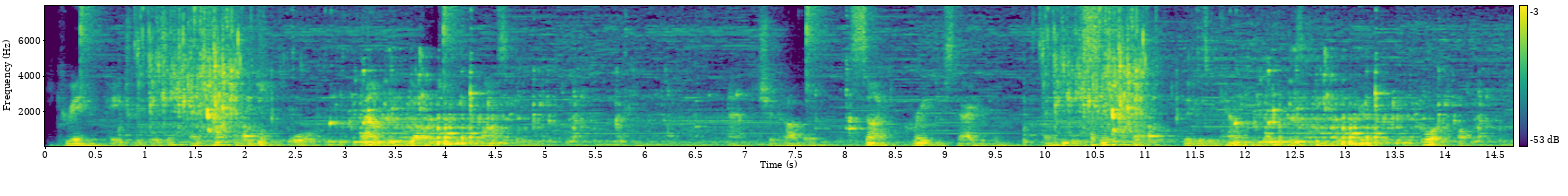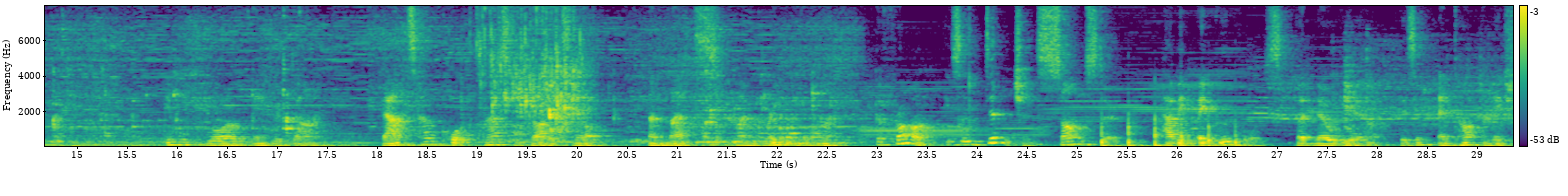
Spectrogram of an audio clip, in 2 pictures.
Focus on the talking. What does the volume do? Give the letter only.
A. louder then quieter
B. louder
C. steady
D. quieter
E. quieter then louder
C.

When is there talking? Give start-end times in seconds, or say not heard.
0.1-5.0, 6.8-14.2, 15.8-29.3.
